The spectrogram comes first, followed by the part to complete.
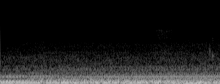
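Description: Steady low rumble of a truck running, heard from inside the cab, with a faint steady hum above it.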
